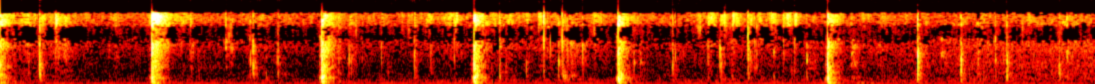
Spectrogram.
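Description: Tennis racket strikes on a ball: a sharp pop about every one and a half seconds, with fainter knocks in between.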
